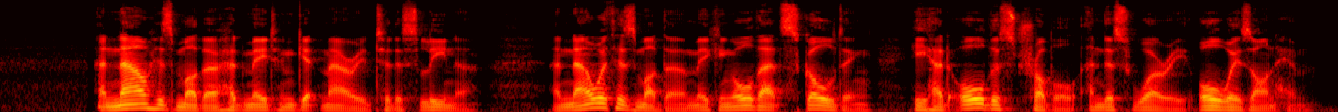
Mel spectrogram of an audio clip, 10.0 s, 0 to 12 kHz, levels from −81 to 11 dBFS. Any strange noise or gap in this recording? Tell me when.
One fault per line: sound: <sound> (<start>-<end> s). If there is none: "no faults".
no faults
